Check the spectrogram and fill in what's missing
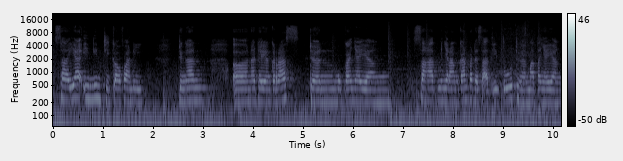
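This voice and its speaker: A woman's voice: medium pitch, completely flat delivery, unhurried, soft background music. A woman recalling an event in careful, formal wording. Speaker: interviewee. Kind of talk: formal recollection.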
